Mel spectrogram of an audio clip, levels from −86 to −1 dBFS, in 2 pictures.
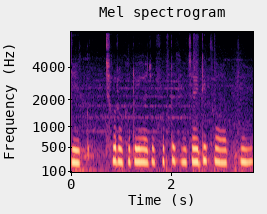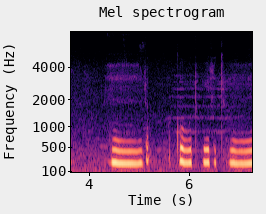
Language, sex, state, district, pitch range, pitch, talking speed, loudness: Rajasthani, female, Rajasthan, Churu, 220-240 Hz, 230 Hz, 90 wpm, -15 LUFS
